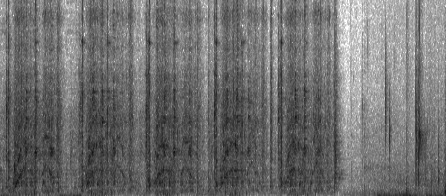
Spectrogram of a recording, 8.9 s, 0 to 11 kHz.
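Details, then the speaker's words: Enduro overhead-valve engine on a Generac 3000 watt generator bought as a mechanic's special, spark present, extra gas added: repeated pull-start bursts with a few sputters but no catch; cranks but won't start; owner suspects valve clearance too large. "all right sounds like it wants to go why won't you just start it did sound like it right I'm not crazy"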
